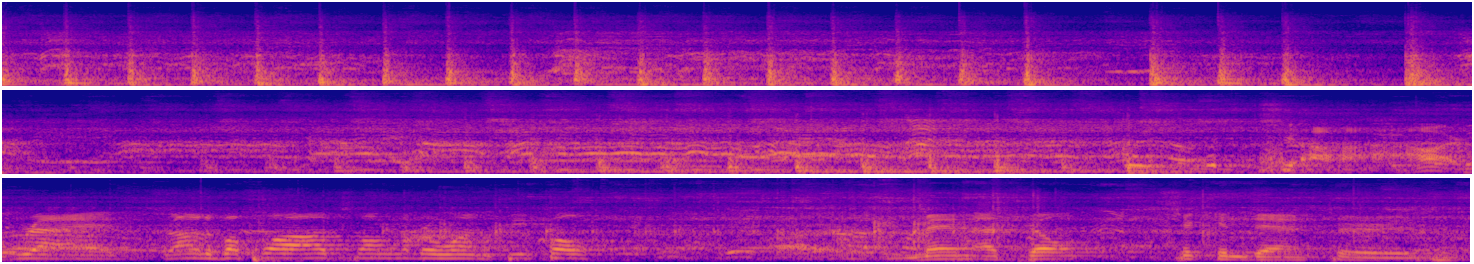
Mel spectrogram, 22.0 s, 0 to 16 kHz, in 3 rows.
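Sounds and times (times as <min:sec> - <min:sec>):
big drum steady beat: 0:00.0 - 0:14.4
singers' high wavering voices: 0:00.0 - 0:22.0.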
